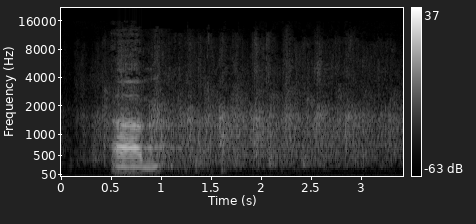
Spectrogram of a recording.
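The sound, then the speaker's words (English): Crowd applause fills the space with a dense, steady patter of clapping, opened by a brief loud shout or cheer before the clapping continues at an even level. “Round of applause.”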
